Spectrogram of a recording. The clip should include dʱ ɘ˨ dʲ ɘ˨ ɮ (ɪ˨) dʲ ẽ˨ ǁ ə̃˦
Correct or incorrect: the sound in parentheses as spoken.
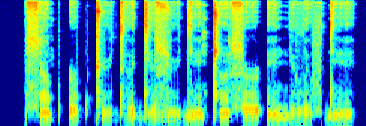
incorrect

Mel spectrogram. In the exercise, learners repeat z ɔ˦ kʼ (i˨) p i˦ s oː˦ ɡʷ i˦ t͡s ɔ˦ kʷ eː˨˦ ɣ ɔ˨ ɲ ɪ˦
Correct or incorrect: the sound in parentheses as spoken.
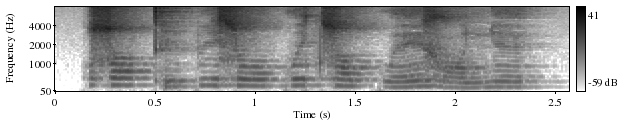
correct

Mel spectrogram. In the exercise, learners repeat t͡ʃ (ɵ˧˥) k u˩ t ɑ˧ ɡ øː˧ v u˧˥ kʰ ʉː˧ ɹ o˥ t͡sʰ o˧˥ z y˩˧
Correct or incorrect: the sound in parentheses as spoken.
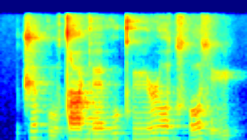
correct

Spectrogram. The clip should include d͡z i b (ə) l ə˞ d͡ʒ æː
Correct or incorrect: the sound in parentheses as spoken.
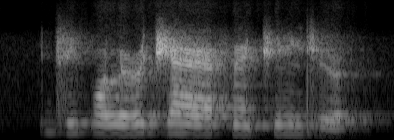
incorrect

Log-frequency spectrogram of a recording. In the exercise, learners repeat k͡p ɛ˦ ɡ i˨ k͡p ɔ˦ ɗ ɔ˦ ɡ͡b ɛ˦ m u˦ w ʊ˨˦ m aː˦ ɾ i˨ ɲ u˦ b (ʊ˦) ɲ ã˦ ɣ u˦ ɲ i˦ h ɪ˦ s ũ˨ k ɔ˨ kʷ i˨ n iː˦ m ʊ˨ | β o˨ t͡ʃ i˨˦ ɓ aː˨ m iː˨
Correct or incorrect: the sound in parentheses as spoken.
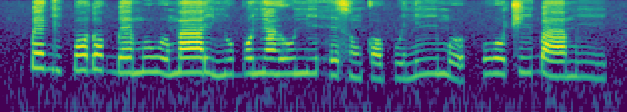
incorrect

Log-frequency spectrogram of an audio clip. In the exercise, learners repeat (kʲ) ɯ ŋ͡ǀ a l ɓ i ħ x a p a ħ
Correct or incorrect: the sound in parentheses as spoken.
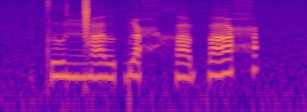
incorrect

